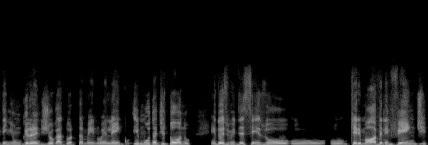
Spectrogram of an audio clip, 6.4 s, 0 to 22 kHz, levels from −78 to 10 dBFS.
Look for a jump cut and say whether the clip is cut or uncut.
uncut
